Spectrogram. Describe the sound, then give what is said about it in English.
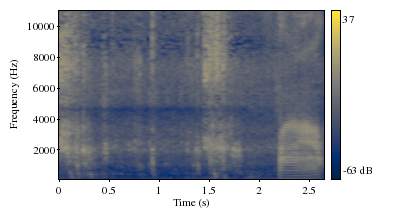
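Water splashes and sloshes in irregular bursts, like someone swimming, followed near the end by a brief, louder high-pitched tonal cry. “Listen. It sounds like swimming.”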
